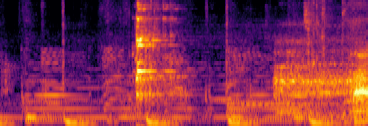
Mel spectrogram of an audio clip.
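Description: Small glass shot glasses clinking once, about a second in, over background music with a steady beat.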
